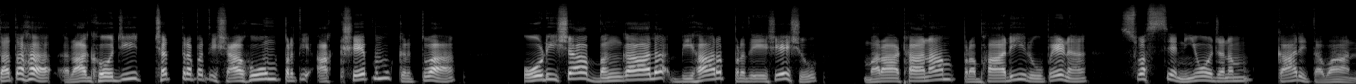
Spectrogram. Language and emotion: Sanskrit, neutral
